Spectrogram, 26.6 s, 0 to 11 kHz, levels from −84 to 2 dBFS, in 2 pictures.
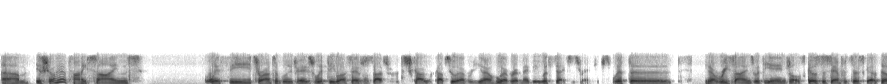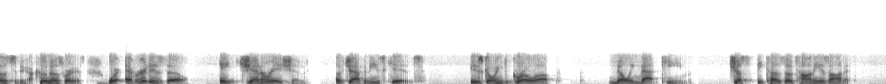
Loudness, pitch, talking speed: -24 LUFS, 100 Hz, 170 wpm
